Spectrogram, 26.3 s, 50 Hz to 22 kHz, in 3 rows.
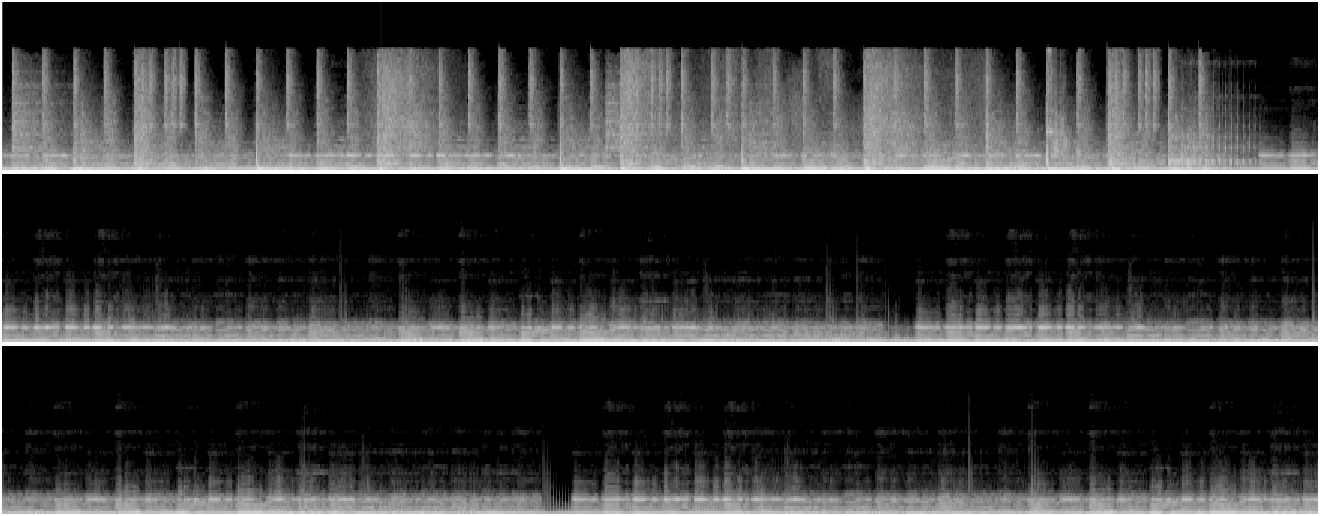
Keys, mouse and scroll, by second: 0.9 click, 1.4 click, 2.7 click, 4.8-6.1 typing, 7.6 click, 7.8 click, 9.8 click, 11.1 click, 11.1-12.0 typing, 11.2 click, 11.3 click, 13.6 click, 13.9-15.6 typing, 18.3 9, 18.5 Tab, 20.5-21.0 typing, 22.4-23.5 typing, 25.3 Tab, 26.1 Tab.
